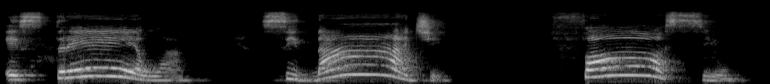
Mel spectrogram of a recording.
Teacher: Nesse caso, então, nós temos a penúltima sílaba tônica. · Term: paroxítonas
